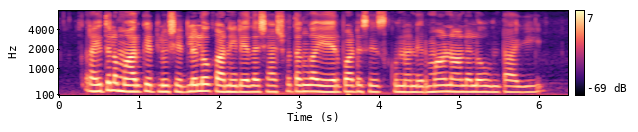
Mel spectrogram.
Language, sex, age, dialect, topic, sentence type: Telugu, female, 18-24, Southern, agriculture, statement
